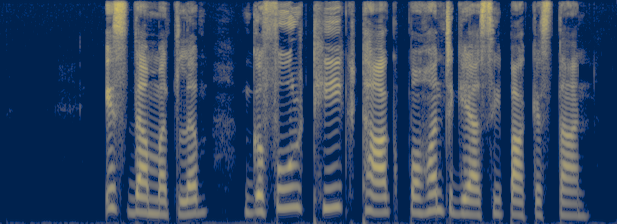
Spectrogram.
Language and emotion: Punjabi, neutral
